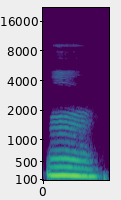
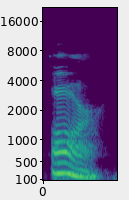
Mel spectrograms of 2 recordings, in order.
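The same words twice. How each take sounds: First: "r" as a held errr; voiced consonant sound. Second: Said in the usual way. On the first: Shown as a demonstration. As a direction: sustain "r" as a voiced sound, not the letter name. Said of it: "we must vibrate our vocal cords". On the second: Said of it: "Examples of voiced consonants".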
